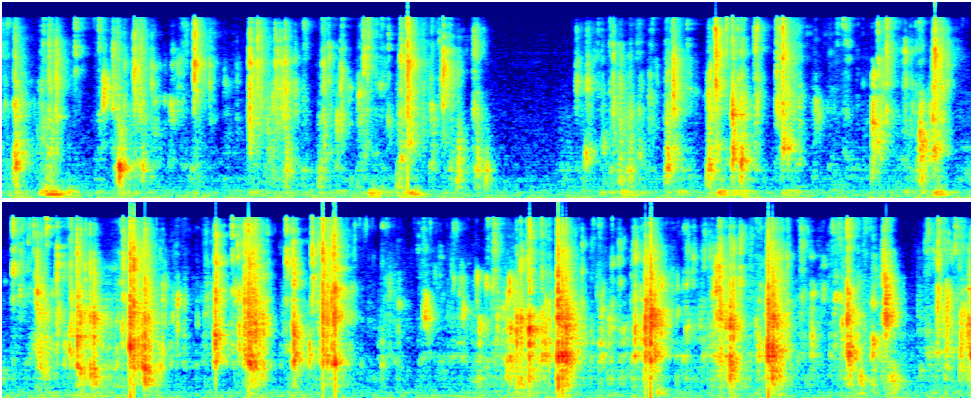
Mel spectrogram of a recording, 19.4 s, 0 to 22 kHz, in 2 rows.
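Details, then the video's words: Male American Bully (Pit Bull) Kotetsu, born 8 August 2016, eating hung raw meat and bones: sharp crunches and wet chewing clicks in irregular bursts, with a short quiet gap near five seconds. "Dog eating hung raw meat and bones"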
